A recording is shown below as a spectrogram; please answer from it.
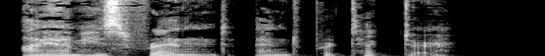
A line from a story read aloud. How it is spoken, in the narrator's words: Dors said calmly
